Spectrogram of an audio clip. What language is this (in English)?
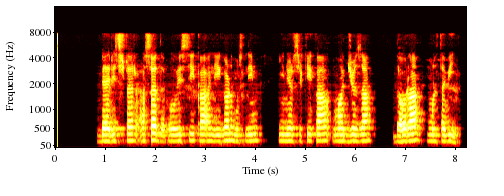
Urdu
